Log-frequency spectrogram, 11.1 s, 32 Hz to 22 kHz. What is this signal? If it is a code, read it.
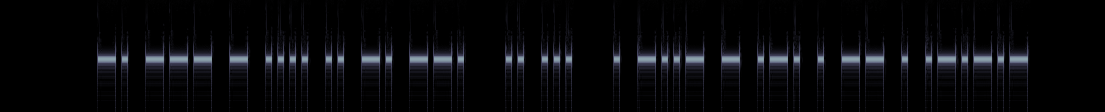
Morse code, heard as a keyed tone, about 20 wpm, 700 Hz. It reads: NOTHING IS EXTREME.
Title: Sentences from Top 1300 Words 20wpm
